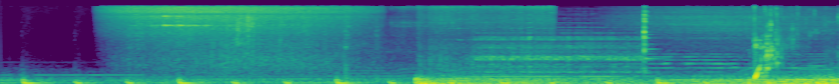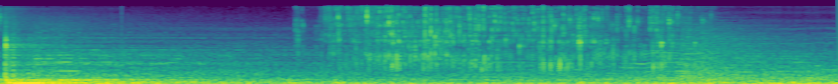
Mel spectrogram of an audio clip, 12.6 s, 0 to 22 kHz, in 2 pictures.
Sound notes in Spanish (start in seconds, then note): 0.0 repiqueteo de cuenco; 8.5 vertido de líquido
